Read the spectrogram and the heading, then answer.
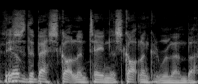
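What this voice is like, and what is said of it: Attempted Scottish accent. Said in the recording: “You're really having a go at the Celtic nations today ... doing an attempt at an accent”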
